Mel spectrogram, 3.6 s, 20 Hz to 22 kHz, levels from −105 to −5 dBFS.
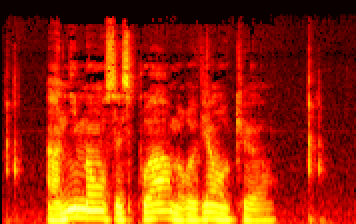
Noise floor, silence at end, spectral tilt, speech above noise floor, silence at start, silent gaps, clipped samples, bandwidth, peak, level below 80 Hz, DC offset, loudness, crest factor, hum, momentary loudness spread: -44 dBFS; 0.45 s; -6 dB/octave; 23 dB; 0.05 s; none; under 0.1%; 16 kHz; -10 dBFS; -56 dBFS; under 0.1%; -23 LUFS; 14 dB; none; 23 LU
